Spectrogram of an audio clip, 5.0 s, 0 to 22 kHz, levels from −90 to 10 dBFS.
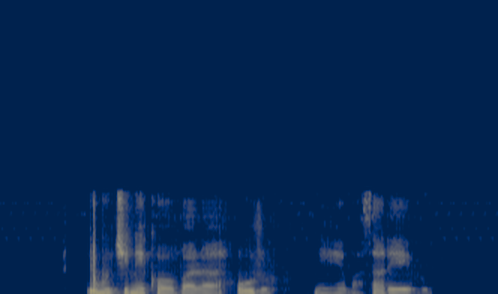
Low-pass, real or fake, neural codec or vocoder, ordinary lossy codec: none; fake; codec, 16 kHz, 0.9 kbps, LongCat-Audio-Codec; none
